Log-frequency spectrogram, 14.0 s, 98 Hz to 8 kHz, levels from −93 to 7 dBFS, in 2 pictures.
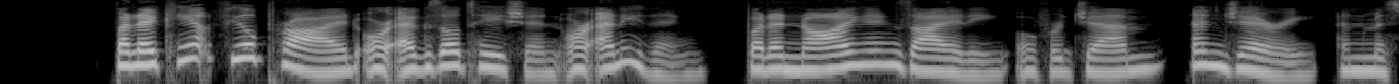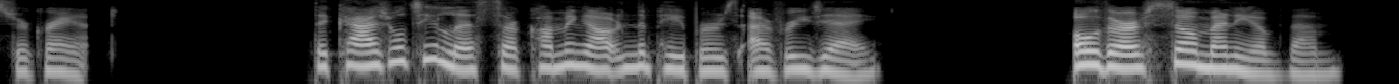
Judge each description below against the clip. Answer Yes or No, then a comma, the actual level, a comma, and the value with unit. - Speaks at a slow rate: No, average, 165 wpm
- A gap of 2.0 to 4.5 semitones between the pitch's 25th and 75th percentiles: No, average, 5.1 semitones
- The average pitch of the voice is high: Yes, high, 220 Hz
